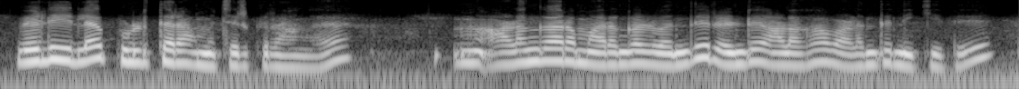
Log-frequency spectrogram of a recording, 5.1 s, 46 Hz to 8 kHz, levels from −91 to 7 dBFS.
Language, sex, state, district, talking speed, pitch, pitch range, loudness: Tamil, female, Tamil Nadu, Nilgiris, 130 wpm, 200 Hz, 185-225 Hz, -15 LUFS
